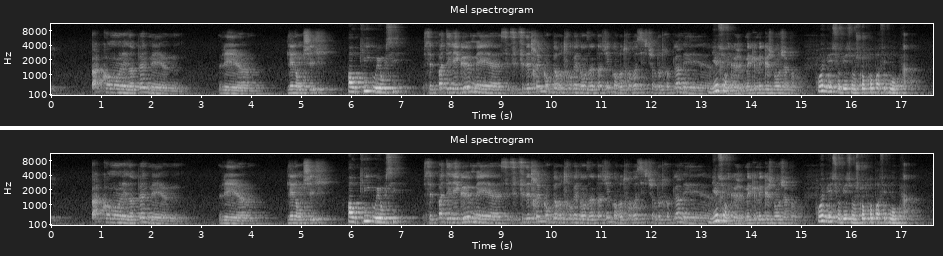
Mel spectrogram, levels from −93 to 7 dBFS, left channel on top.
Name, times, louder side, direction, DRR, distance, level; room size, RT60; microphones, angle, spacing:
voice 1, 0.8-2.6 3.4-4.0 4.7-5.5 7.4-14.9 17.0-17.1, equal, ahead, 3 dB, 5.8 m, -28 dB
voice 2, 5.9-7.0 13.1-13.6 15.3-17.1, right 1 dB, 20° right, 4 dB, 2.2 m, -19 dB
27.5 x 25.0 x 7.2 m, 0.87 s
head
